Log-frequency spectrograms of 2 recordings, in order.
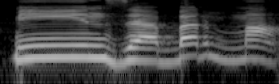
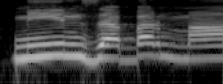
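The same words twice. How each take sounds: Both takes have the same delivery.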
